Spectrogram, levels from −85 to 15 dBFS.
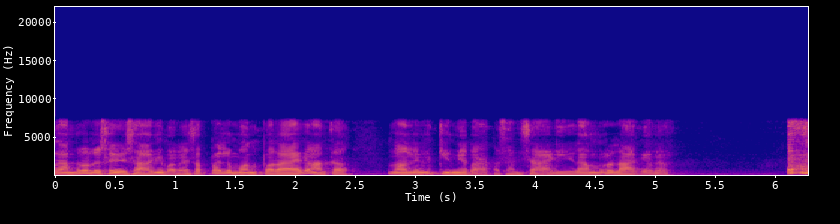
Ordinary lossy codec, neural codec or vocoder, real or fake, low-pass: none; codec, 44.1 kHz, 3.4 kbps, Pupu-Codec; fake; 7.2 kHz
